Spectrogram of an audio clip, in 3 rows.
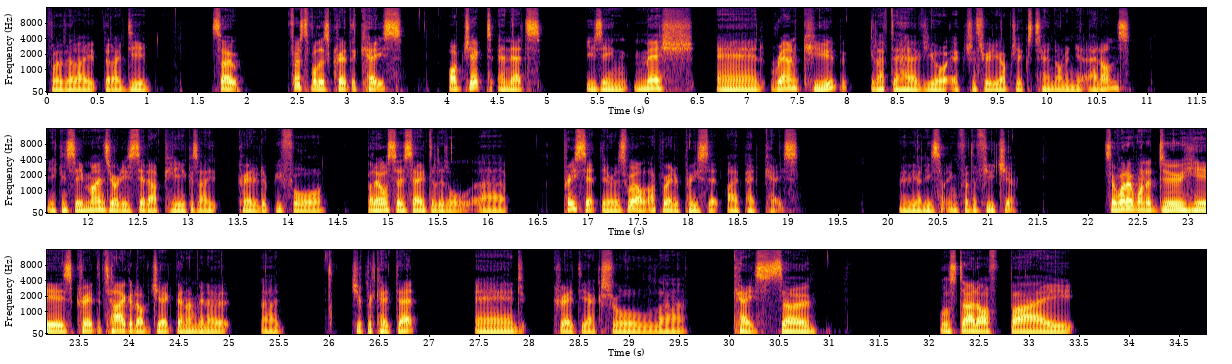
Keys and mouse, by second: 1.6 click, 3.1 shift+a, 9.3-10.1 shift+middle drag, 10.3-10.7 shift+middle drag, 10.9-12.7 middle drag, 14.7-18.4 drag, 18.8 click, 19.6-20.1 middle drag, 20.2-20.8 shift+middle drag, 21.0-22.8 middle drag, 23.1 shift+middle drag, 24.9 middle click, 26.2-26.7 shift+middle drag, 28.3 middle click, 29.5 click, 30.3 click, 30.6-31.8 middle drag, 32.5 Tab, 32.9-33.2 middle drag, 33.8-34.7 middle drag.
